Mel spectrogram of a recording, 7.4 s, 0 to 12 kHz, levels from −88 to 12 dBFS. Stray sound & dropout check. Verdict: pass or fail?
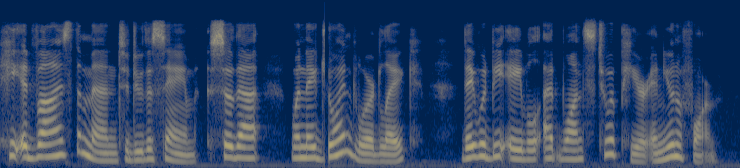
fail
